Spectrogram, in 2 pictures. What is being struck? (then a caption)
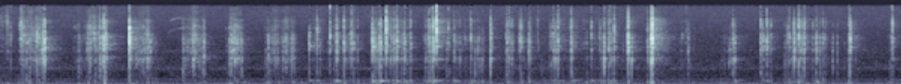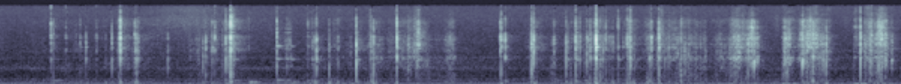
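Plastic water bottle cap. Fingertips and nails scratch and tap the white cap of a clear plastic water bottle with a paper or plastic label, partly filled with water. Dense, rapid, dry clicks and crackly scratching with bright edges carry over a faint steady low hum. The taps are sharp and short with almost no ring.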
